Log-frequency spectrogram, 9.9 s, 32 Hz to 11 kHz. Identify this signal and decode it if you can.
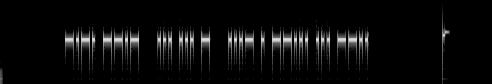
Morse code, heard as a keyed tone, about 22 wpm, 700 Hz. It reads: CQ SST VE7SZ
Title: K1USN SST QSO Practice - 22wpm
